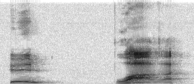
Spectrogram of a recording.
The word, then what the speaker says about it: poire: أو مع إي تلفظ و. فلاحظوا إلى un roi. une poire.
